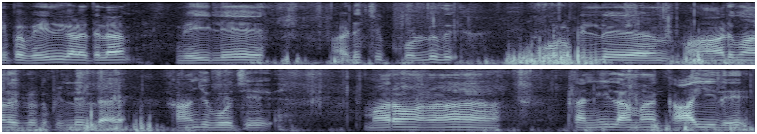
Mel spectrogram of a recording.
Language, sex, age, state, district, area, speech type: Tamil, male, 18-30, Tamil Nadu, Karur, rural, spontaneous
